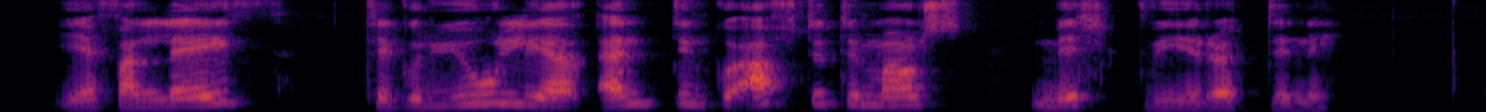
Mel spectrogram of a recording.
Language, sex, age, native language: Icelandic, female, 40-49, Icelandic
